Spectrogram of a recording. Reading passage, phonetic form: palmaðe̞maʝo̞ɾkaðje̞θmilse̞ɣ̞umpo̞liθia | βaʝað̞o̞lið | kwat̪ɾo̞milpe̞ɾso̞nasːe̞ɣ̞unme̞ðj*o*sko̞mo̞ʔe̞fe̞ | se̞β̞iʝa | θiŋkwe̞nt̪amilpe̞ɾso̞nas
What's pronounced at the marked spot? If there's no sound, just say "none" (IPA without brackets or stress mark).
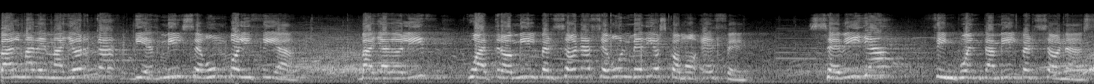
o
